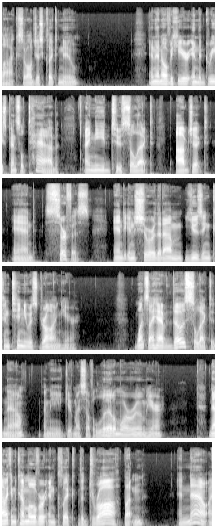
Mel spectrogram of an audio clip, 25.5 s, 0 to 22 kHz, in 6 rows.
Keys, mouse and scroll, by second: 1.4 click, 4.8 click, 7.6 click, 9.7 click, 14.2 click, 16.2-16.8 scroll up 1, 16.8 shift+middle click, 19.0 click, 24.2 click.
